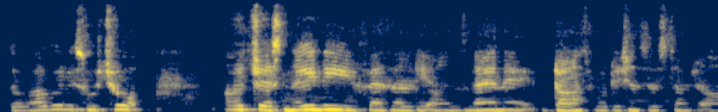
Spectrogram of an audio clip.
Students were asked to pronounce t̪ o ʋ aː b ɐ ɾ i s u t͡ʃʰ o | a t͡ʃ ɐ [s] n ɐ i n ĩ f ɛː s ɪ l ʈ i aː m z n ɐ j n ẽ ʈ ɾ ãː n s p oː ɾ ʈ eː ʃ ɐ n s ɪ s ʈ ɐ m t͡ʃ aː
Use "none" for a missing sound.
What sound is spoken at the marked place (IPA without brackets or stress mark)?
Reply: s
